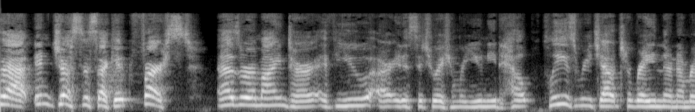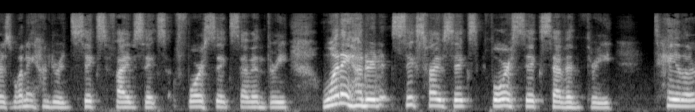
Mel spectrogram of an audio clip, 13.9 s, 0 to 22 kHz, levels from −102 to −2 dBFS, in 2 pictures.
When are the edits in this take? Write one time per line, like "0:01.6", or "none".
0:02.1
0:11.8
